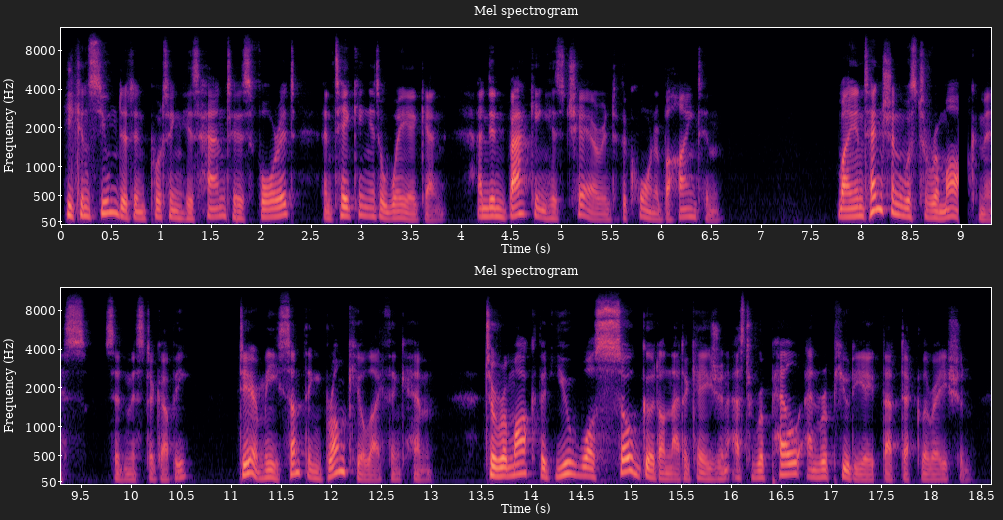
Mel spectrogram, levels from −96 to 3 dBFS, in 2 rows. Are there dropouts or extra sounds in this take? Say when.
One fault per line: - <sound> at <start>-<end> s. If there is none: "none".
- dropout at 9.0-9.1 s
